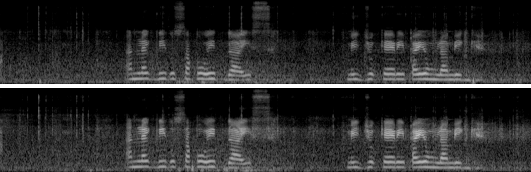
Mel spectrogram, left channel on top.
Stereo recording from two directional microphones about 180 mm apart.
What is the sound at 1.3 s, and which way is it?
Speech, 20° left (ahead or behind).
